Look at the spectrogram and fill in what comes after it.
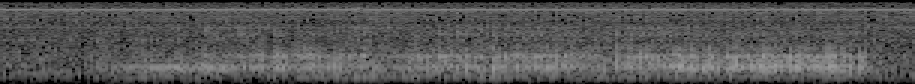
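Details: Snoring from Candy and Frank, family pet dogs asleep during their last days: one drawn-out, raspy inhaled snore lasting over two seconds, with a thin steady electronic whine behind it.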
